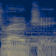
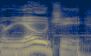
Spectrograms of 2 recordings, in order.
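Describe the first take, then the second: First: The name begins with a plain 'ro' sound. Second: The name begins with a 'ryo' sound. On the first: The speaker calls it right. "but it's Roji" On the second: The speaker calls it wrong. "I always mispronounce it as Muhyo and Ryoji"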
